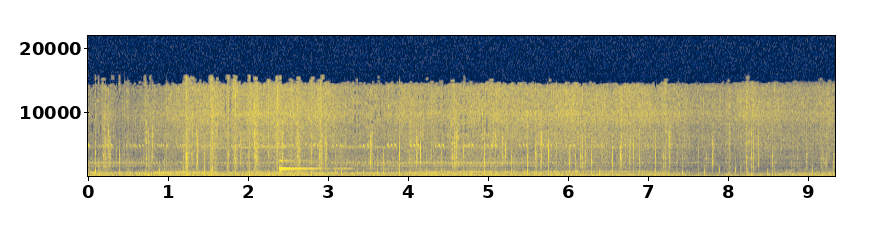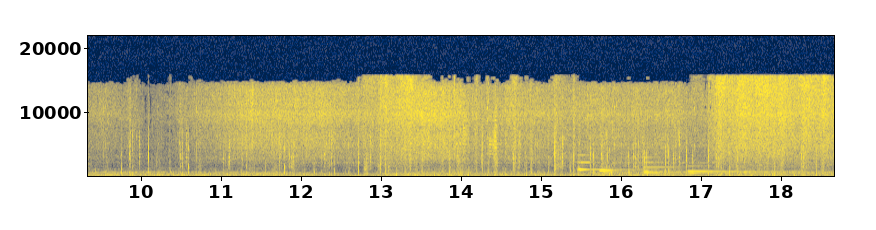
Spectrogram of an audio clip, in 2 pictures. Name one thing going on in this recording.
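Footsteps run quickly over rock and grass.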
